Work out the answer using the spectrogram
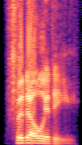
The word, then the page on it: fidelity: American English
